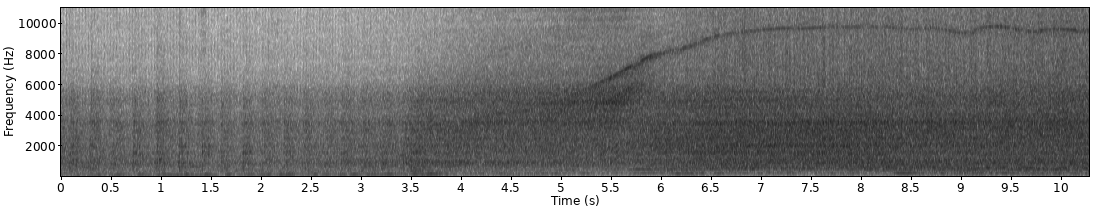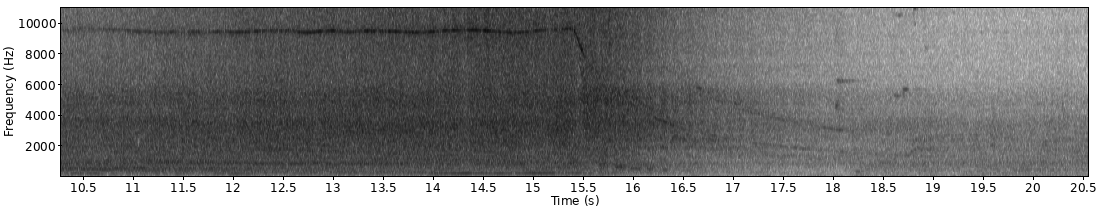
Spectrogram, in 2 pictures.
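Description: Pro Stock pulling tractor's turbocharged diesel engine making a full-power pull on the sled. The engine note climbs about four seconds in, a high turbo whine rises and holds, and about sixteen seconds in the engine lets off and the whine falls away.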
